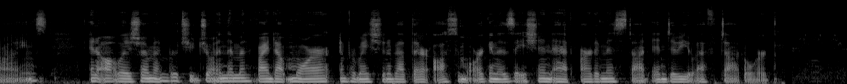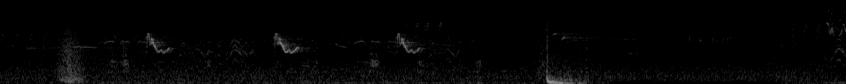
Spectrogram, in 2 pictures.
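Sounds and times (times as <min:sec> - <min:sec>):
faint steady hiss: 0:07.9 - 0:16.9.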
